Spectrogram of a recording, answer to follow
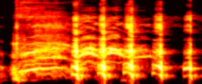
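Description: A man laughing hard: a breathy start, then a run of about five short bursts, each falling in pitch.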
